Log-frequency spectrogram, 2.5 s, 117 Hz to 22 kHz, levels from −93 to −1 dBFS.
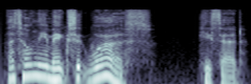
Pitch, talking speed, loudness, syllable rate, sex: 145 Hz, 165 wpm, -18 LUFS, 5.4 syllables/s, male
